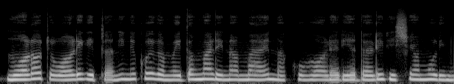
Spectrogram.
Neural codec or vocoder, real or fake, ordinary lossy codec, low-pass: codec, 44.1 kHz, 2.6 kbps, DAC; fake; none; 14.4 kHz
